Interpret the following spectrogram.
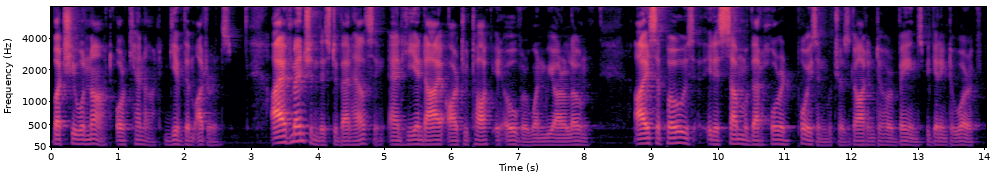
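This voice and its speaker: An amateur audiobook reader gives a measured, formal reading of a classic novel in a rumbling low, somewhat mellow male voice.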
